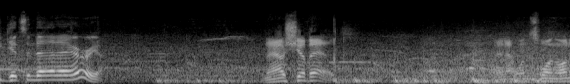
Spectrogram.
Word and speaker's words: Chavez: may be wondering uh you've heard him called Chavez and we asked him about it he said he doesn't really mind either would he said but his father has always uh pronounce the family name Chavez so you always want to honor mom and dad and Eric we're going to do the same for your day dad says that's the way it is that's the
